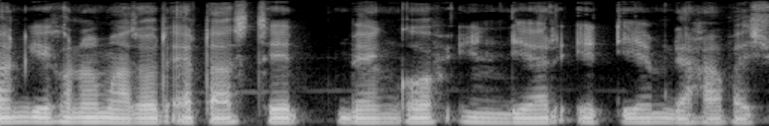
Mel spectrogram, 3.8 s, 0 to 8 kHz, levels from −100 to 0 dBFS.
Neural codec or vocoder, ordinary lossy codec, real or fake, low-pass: none; none; real; none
